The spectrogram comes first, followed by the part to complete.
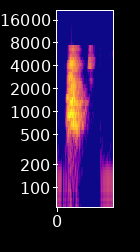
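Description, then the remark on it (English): A single sharp, fairly loud dog bark, followed by a low steady hum in the background. “How much he hates that dog. There he is.”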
